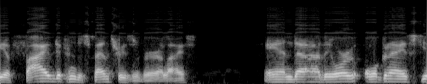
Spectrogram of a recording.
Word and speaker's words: Verilife: Verilife? Am I pronouncing that correctly? Sure.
